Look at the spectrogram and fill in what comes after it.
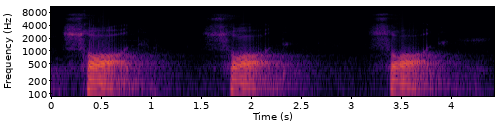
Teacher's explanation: صاد کو زبان کی نوک کو سامنے کے جو نیچے والے 2 دانت ہیں ان کی جڑ سے بھی تھوڑا نیچے رکھ کر ادا کریں گے اور تھوڑا موٹا پڑھیں گے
